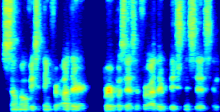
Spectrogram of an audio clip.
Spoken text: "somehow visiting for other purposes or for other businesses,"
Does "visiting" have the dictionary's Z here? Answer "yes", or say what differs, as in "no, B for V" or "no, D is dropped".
no, S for Z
